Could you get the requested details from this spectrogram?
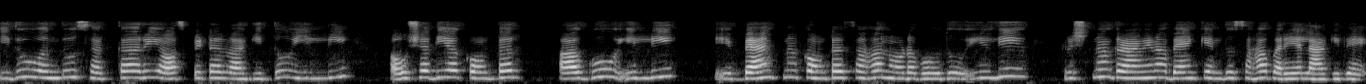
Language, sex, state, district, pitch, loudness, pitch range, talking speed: Kannada, female, Karnataka, Bellary, 295 Hz, -19 LUFS, 275-315 Hz, 95 wpm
